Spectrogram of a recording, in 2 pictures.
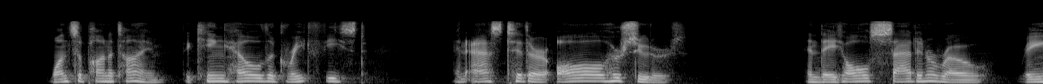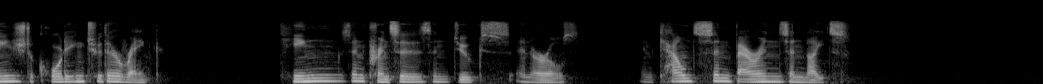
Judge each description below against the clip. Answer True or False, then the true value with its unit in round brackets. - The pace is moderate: False (120 wpm)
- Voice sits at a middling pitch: False (130 Hz)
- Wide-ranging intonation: False (3.7 semitones)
